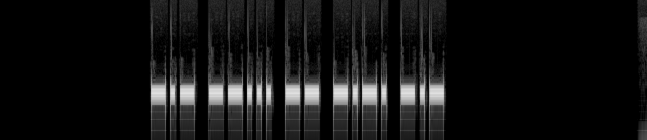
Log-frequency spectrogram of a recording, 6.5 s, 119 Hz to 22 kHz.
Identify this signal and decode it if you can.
Morse code, heard as a keyed tone, about 25 wpm, 700 Hz. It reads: K7MCK
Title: USA Call Signs - 5 Characters - 25wpm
